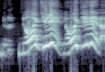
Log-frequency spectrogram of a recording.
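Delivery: imitated kid's denial. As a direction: mimic a child insisting on innocence. Imitates kid denying it.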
